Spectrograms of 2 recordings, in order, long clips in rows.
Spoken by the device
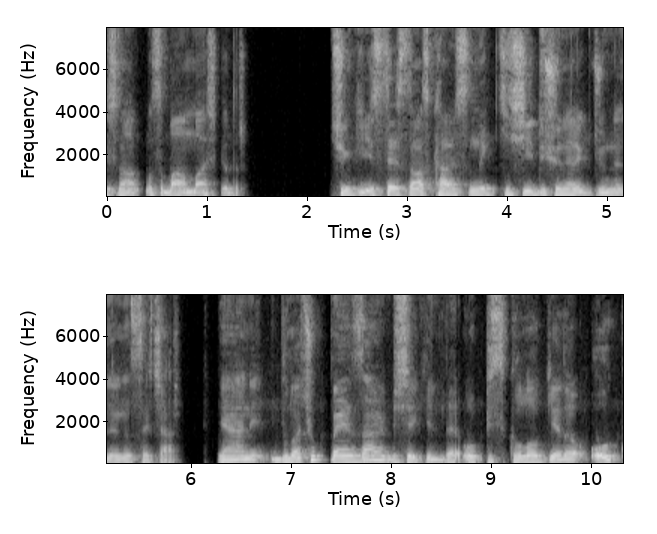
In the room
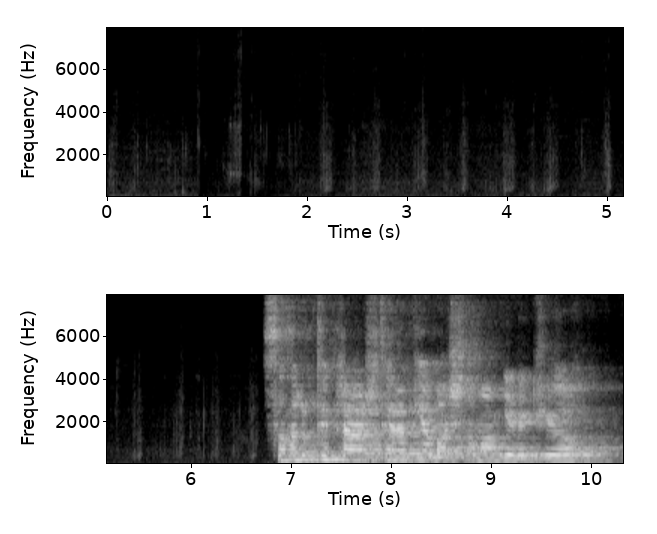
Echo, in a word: none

